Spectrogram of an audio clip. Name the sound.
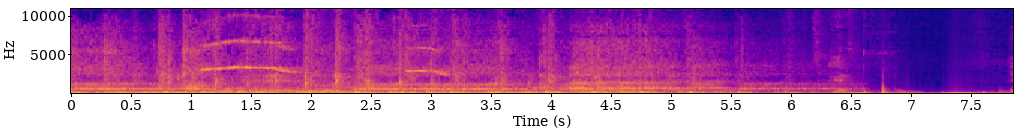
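football fans chanting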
